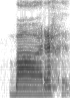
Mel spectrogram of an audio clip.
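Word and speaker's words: बारह: அடுத்து பாரஹ், பாவோட ஆசம்பல் இருக்குது, ரஹ் பாரஹ் அப்படின்னா 12. அடுத்து தேரஹ், தாவோட ஏ சிம்பல் இருக்குது, ரஹ் தேரஹ் அப்படின்னா 13.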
